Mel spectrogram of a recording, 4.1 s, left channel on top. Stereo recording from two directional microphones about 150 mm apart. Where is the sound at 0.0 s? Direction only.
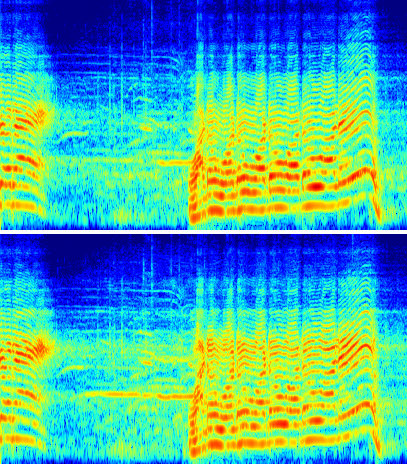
15° left (ahead or behind).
